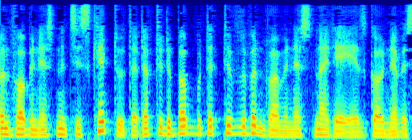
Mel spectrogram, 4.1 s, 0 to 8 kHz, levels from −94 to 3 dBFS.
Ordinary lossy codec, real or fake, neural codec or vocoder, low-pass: MP3, 32 kbps; fake; codec, 16 kHz, 0.2 kbps, FocalCodec; 7.2 kHz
